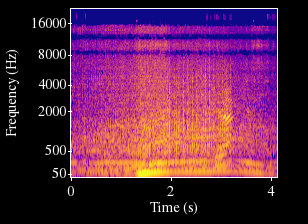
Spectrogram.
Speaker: okay we have an engine here that has an engine knock on the throttle go ahead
